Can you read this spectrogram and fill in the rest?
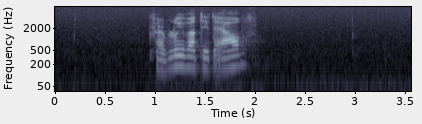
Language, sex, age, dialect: Faroese, female, 36-60, Vágar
